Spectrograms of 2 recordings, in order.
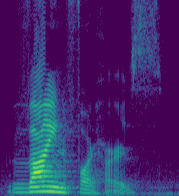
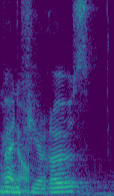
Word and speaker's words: Weinführer: One of the main things they talk about also in the book is these Weinführers. I'm saying that wrong. – Weinführers. – There you go.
